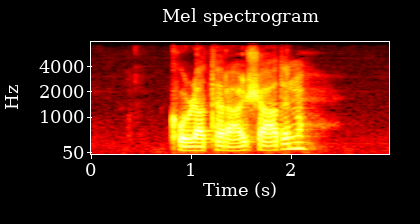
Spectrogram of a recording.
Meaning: collateral damage
- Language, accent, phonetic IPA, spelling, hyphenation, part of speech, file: German, Austria, [ˌkɔlateˈʁaːlˌʃaːdn̩], Kollateralschaden, Kol‧la‧te‧ral‧scha‧den, noun, De-at-Kollateralschaden.ogg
